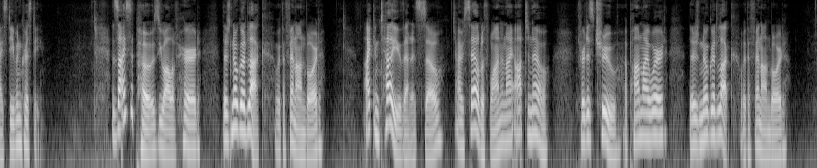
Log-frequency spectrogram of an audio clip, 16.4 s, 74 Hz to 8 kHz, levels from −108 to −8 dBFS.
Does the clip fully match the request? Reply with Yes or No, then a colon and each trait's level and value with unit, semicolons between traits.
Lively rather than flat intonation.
Yes: wide, 8.2 semitones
